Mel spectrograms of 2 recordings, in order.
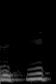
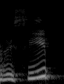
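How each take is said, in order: First: The p sound is silent before the t. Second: The p sound is pronounced before the t. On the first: The speaker calls it right. "रिसीट होता है, पर silent होता है" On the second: The speaker calls it wrong. "रिसीप्ट नहीं होता है"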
